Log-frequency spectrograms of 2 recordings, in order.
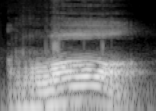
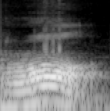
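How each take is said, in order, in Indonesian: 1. Vokalnya terbuka, bibir tidak monyong. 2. Vokalnya membulat, bibir monyong. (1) "ketika fathah tidak boleh domah" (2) "nggak boleh ro"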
